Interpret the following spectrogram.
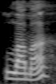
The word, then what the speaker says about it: Lama: Lama. Lama. Yeah, so Okay. think of like the fruit, the plum. Lama.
